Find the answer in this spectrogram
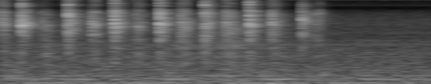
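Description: Rapid ratchet-like clicking, about nine clicks a second, from a liquid eyeliner pen being handled. It stops about one and a half seconds in.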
